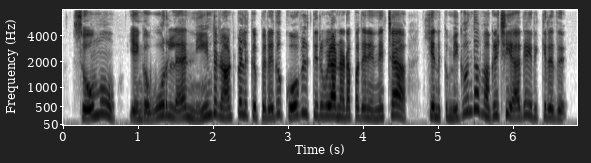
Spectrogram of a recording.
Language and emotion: Tamil, happy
